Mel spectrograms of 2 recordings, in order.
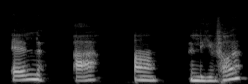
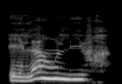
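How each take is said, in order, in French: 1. Les mots sont séparés par de petites pauses. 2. Les mots s'enchaînent sans aucune pause. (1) "au lieu de dire" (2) "on dit"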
